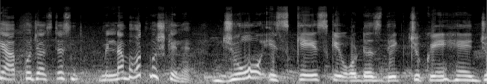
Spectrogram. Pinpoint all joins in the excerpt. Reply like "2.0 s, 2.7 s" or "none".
2.0 s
